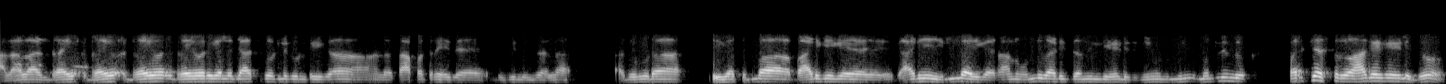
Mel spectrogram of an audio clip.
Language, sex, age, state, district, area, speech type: Kannada, male, 60+, Karnataka, Dakshina Kannada, rural, conversation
